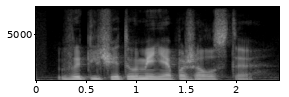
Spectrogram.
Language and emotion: Russian, angry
